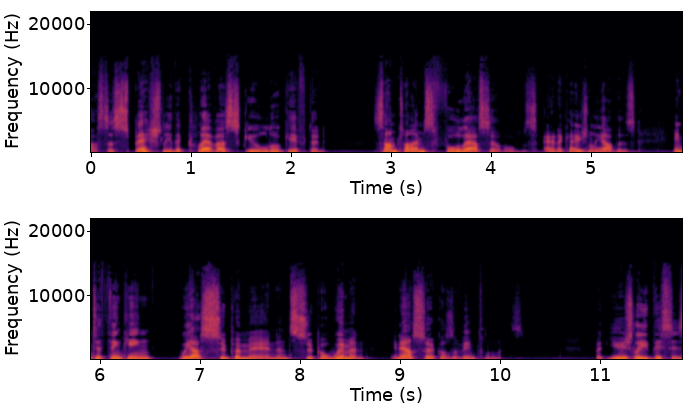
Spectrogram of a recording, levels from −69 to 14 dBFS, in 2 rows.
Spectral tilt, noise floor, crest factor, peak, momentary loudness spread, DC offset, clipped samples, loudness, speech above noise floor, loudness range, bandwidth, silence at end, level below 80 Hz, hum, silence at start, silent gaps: -5 dB/octave; -51 dBFS; 20 dB; -2 dBFS; 13 LU; under 0.1%; under 0.1%; -21 LUFS; 30 dB; 3 LU; 15.5 kHz; 0 s; -44 dBFS; none; 0 s; none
